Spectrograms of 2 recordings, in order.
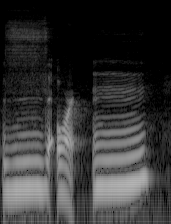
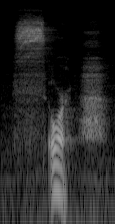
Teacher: So z or n have a vibration in your throat, while sounds like s or h do not. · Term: voiced versus unvoiced sounds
